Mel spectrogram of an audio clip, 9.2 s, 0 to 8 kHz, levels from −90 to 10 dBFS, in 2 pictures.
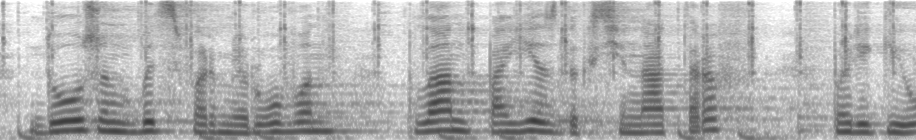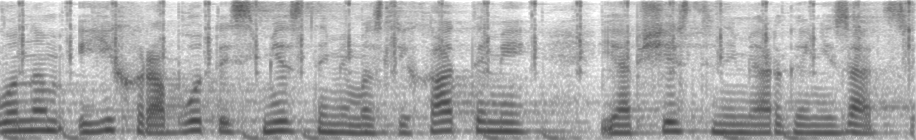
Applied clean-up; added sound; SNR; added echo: none; Clock + Drum / Drum kit; 15 dB; none.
